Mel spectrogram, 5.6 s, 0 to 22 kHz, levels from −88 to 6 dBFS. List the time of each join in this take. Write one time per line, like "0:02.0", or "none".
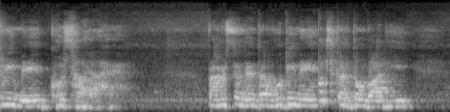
0:04.0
